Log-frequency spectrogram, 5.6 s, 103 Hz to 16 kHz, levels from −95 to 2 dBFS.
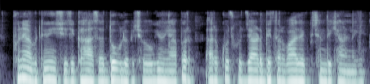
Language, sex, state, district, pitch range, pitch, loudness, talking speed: Kumaoni, male, Uttarakhand, Uttarkashi, 120-125 Hz, 120 Hz, -15 LUFS, 170 wpm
